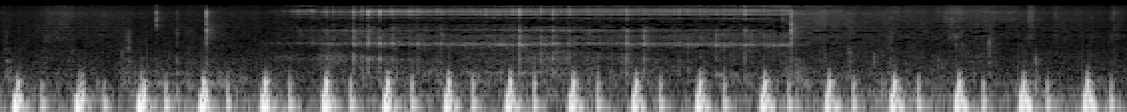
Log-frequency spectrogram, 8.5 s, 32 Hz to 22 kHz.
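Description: Strong, regular low heart thumps at about 128 a minute with faint background hum; a fast heartbeat.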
